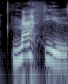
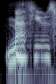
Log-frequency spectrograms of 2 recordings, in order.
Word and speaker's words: Matthew's: good next up is Matthews so that that name is going to have a th sound in the middle as well so it's Matthew's father Matthew's father Matthew's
